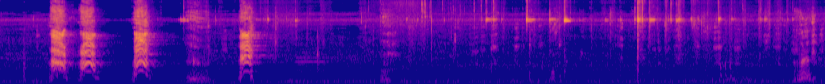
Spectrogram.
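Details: Dog barking: five sharp barks in quick succession over the first two and a half seconds, then quieter scattered clicks and shuffling with a faint steady high tone in the background.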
